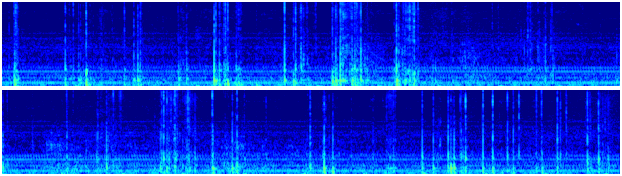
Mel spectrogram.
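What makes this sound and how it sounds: A round, hollow woven basket of natural rope or straw with a knobbed lid, medium-sized and apparently empty, is tapped and scratched on its woven surface with long painted nails. Soft, dry scratching and crackling is broken by many sharp, brief taps, over a steady low hum.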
